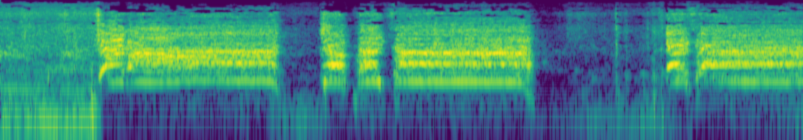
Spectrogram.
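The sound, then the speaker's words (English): A middle-aged man lets out loud, raw, drawn-out screams at a front door while delivering a pizza, in several long bursts broken by short pauses and a couple of quick shouted yelps. “He screamed, Shannon, your pizza is here.”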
